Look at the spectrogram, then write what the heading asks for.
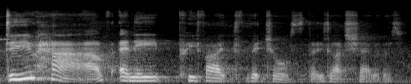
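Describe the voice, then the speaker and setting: A woman interviewing a boxer, asking brisk, encouraging questions. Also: low-pitched, big pitch swings. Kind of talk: quick-fire interview questions. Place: boxing gym. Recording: echoey gym with background noise.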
